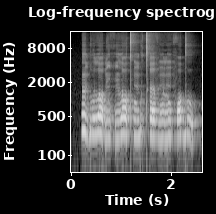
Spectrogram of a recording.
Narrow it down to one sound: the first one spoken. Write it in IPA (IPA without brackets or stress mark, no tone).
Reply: ə̃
